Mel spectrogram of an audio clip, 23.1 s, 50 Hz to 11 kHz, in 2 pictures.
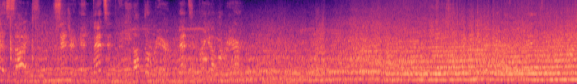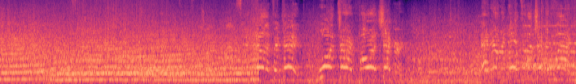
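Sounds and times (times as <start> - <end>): commentator over public address: 0.0 - 5.1, 10.0 - 11.4, 14.2 - 19.7, 21.1 - 23.0
race car engines running hard: 0.0 - 23.0.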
